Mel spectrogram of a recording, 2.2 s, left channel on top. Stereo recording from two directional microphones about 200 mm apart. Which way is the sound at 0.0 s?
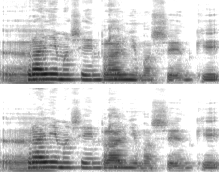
65° left (ahead or behind).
